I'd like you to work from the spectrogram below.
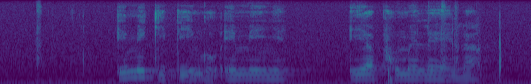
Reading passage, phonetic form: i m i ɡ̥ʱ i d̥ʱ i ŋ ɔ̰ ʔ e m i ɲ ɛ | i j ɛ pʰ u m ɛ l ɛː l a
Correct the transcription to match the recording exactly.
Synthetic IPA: i m i ɡ̥ʱ i d̥ʱ i ŋ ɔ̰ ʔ e m i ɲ ɛ | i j a pʰ u m ɛ l ɛː l a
